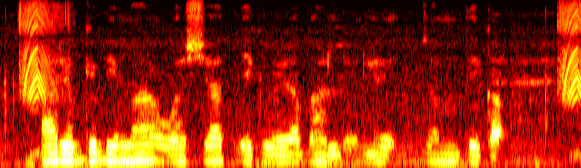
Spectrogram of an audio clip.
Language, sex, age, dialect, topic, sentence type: Marathi, male, 31-35, Varhadi, banking, question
